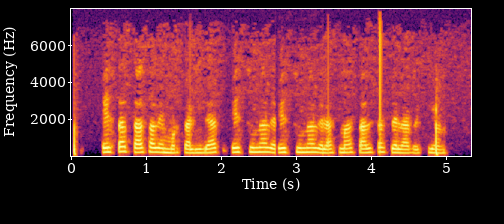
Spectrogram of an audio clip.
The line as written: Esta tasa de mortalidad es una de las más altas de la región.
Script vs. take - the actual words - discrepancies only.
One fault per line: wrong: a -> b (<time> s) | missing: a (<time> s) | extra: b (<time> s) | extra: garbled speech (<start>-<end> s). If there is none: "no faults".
extra: es una de (2.7 s)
